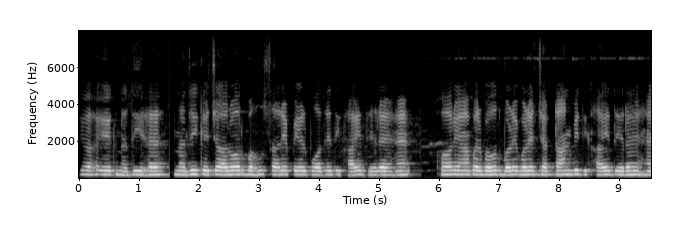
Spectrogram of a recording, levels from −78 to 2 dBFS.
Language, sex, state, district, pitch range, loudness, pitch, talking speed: Hindi, male, Jharkhand, Deoghar, 200-210 Hz, -14 LUFS, 205 Hz, 175 wpm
